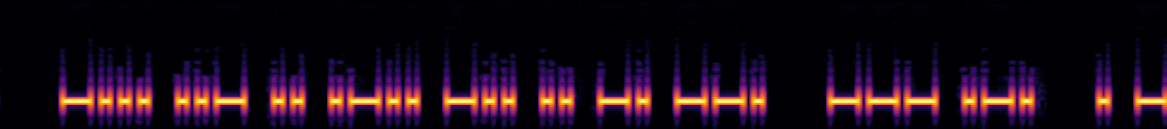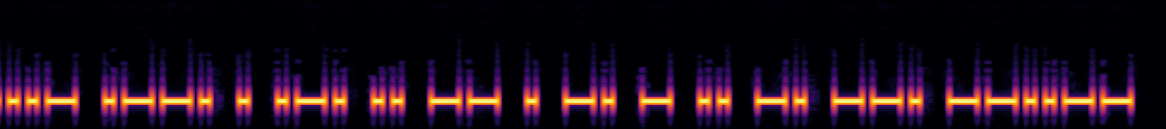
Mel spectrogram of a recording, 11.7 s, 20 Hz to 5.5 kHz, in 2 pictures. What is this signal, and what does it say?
Morse code, heard as a keyed tone, about 25 wpm, 600 Hz. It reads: BUILDING OR EXPERIMENTING,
